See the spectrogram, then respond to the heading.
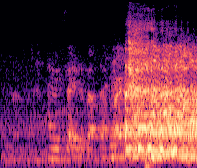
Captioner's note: laughter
